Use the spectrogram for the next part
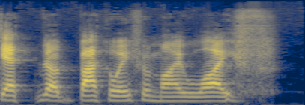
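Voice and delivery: thick Scottish character voice. Recapping a movie scene, the speaker quotes a line in a thick Shrek voice. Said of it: "the very thick Shrek voice".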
